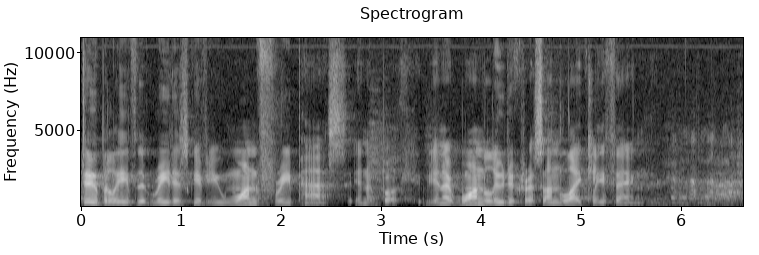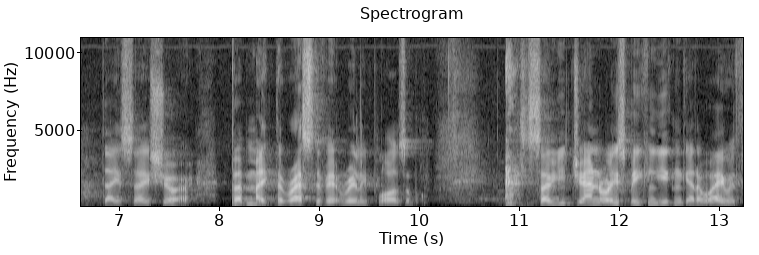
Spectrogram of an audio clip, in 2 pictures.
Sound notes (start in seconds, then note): 5.8 audience laughs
